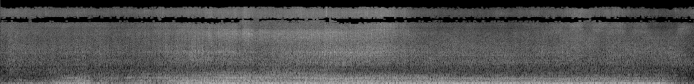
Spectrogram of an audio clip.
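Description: Ride-on lawn mower engine running steadily. It gets louder about four seconds in and drops away shortly before the end.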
